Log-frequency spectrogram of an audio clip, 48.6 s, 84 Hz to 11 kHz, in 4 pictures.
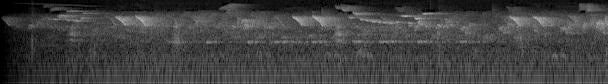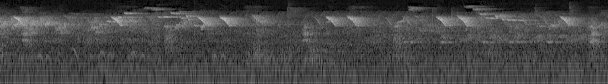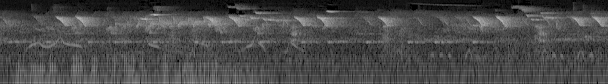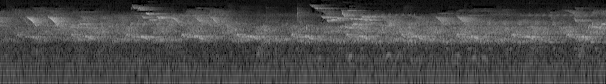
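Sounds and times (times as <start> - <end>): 
Thai rainforest ambience: 0.1 - 48.6.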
